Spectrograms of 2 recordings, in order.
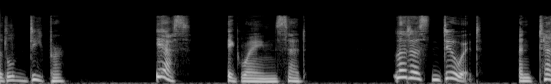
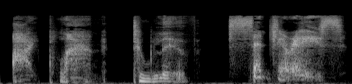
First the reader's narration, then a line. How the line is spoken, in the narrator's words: Egwene hissed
